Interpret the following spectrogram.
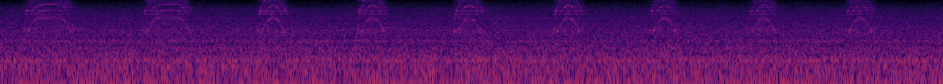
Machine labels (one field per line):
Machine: slide rail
